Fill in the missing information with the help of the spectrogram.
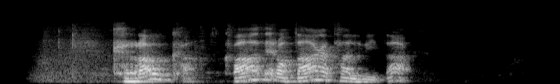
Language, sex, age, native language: Icelandic, male, 30-39, Icelandic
